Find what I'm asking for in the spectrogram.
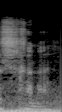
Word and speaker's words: Shekhinah: You're not as close to the Shekhinah.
